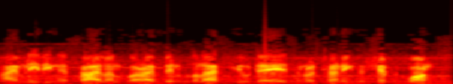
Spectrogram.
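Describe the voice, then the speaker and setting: An actor in a vintage radio drama playing a calm, invisible male crime fighter with a formal, authoritative, measured manner. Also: a little high. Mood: urgent. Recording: muffled, noisy old radio recording.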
